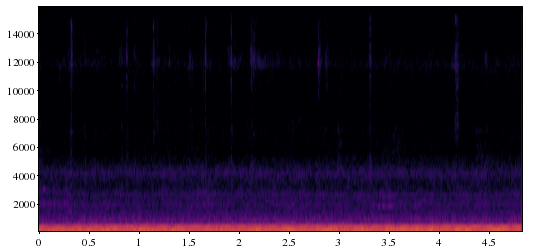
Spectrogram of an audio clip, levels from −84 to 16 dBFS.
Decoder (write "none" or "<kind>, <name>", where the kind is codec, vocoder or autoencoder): none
